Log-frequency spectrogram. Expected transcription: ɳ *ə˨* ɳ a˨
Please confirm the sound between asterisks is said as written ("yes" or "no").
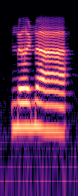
no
